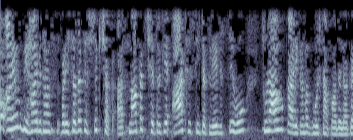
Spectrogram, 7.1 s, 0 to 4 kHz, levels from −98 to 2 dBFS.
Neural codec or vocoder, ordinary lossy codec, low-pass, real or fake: none; none; 3.6 kHz; real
